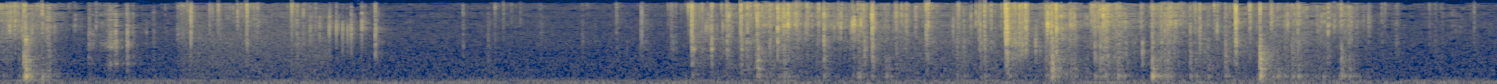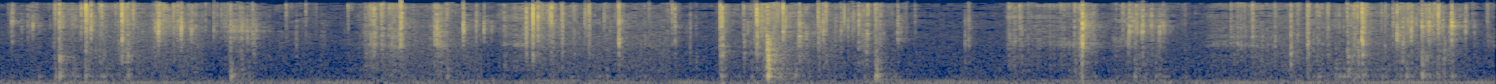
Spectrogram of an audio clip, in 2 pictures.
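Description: A solid red bar of soap with a black pattern and a glitter core, held in the hand, is shaved into curls with a metal utility knife blade. Crisp, bright scraping and crinkling strokes come in quick bursts with short pauses, over a faint steady low hum.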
